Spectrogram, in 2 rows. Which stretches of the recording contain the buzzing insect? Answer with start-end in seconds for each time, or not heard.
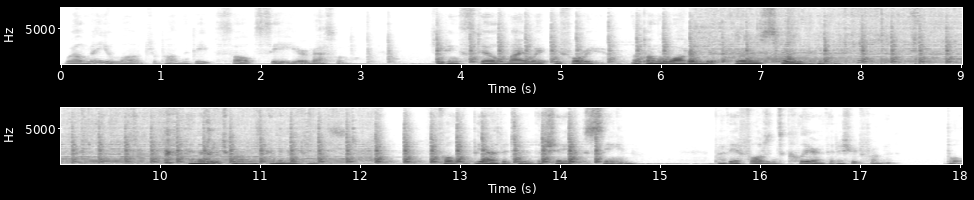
6.3-12.2.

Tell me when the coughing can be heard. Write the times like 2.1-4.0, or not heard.
10.0-10.7.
